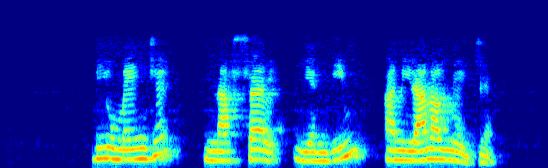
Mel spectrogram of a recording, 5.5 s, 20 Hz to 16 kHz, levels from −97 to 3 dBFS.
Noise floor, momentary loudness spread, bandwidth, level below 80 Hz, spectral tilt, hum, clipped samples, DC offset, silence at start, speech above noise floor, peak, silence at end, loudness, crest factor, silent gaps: -88 dBFS; 11 LU; 7 kHz; -76 dBFS; -7.5 dB/octave; none; under 0.1%; under 0.1%; 0.9 s; 59 dB; -10 dBFS; 0.55 s; -29 LUFS; 20 dB; none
